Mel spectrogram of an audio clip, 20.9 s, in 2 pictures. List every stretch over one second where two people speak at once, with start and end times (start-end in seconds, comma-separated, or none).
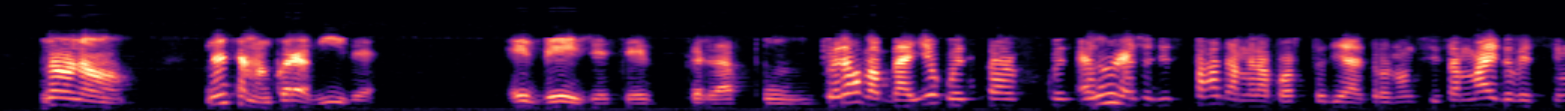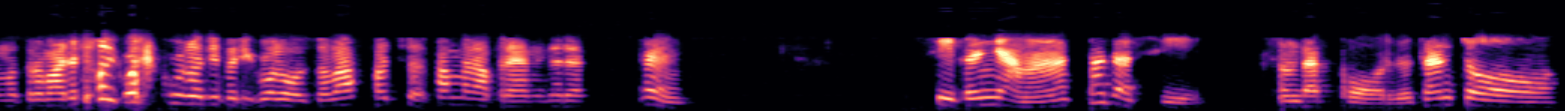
none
